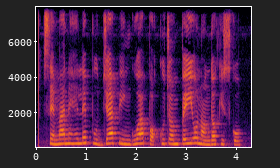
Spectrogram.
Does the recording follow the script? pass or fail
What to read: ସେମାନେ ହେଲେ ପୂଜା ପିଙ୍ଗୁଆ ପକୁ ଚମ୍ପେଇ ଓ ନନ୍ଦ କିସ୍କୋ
pass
